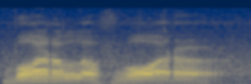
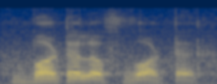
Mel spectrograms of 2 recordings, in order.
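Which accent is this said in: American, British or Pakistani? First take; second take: American; Pakistani. First: It is said in an American English accent. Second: It is said in a Pakistani English accent. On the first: "यही American accent" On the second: "Pakistani accent में हम कहते हैं"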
